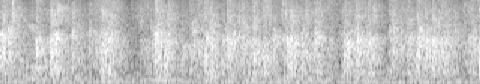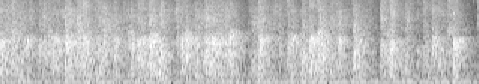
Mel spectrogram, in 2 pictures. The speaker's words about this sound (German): Das ist doch mal ein Applaus wert, Leute, oder?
